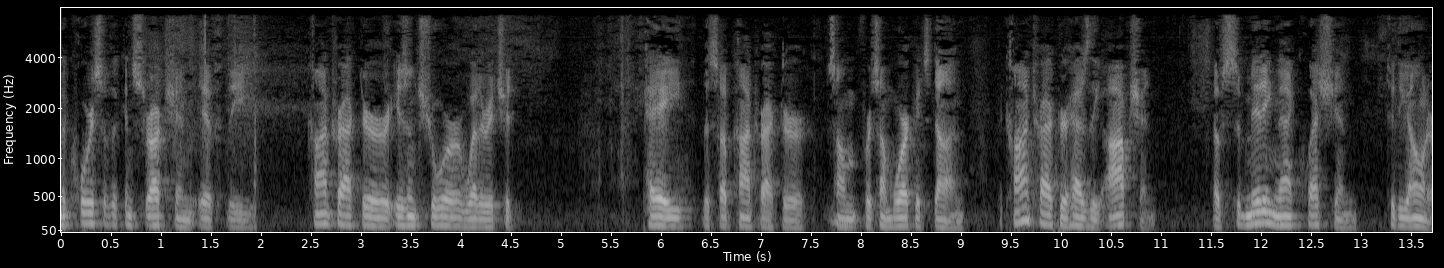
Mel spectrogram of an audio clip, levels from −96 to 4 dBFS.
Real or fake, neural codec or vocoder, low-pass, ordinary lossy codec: real; none; 7.2 kHz; MP3, 48 kbps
